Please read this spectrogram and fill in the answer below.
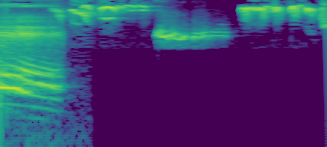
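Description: Birdsong sound effect for a cartoon scene: short, high-pitched chirps and tweets. Before them, a wavering tone fades out about half a second in.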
